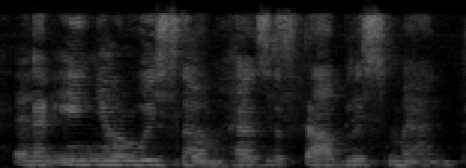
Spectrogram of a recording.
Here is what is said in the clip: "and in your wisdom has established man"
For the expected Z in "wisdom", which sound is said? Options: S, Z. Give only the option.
Z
